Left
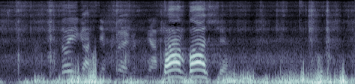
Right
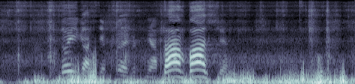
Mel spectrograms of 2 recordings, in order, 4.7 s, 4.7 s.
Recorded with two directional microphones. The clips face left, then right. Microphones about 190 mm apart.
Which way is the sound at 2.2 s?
20° left (ahead or behind).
